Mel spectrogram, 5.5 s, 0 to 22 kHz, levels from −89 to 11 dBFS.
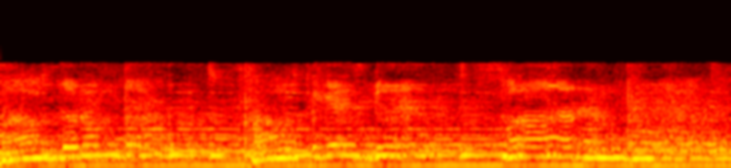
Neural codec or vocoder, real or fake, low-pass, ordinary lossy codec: codec, 44.1 kHz, 3.4 kbps, Pupu-Codec; fake; 5.4 kHz; AAC, 24 kbps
